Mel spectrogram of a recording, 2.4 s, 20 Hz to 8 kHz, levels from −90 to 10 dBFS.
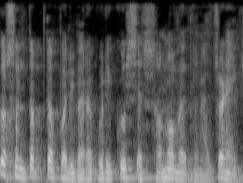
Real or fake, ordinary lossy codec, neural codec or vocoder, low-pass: fake; none; codec, 16 kHz, 8 kbps, FreqCodec, smaller model; 7.2 kHz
